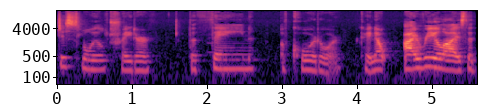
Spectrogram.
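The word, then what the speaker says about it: Cawdor: by that most disloyal traitor the Thane of corridor okay now I realize that that name is is spelled c-a-w-d-o-r but we're not going to show our Kentucky here and pronounce that cowder okay it's not cowder it's Corridor doesn't that sound more elegant anyway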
